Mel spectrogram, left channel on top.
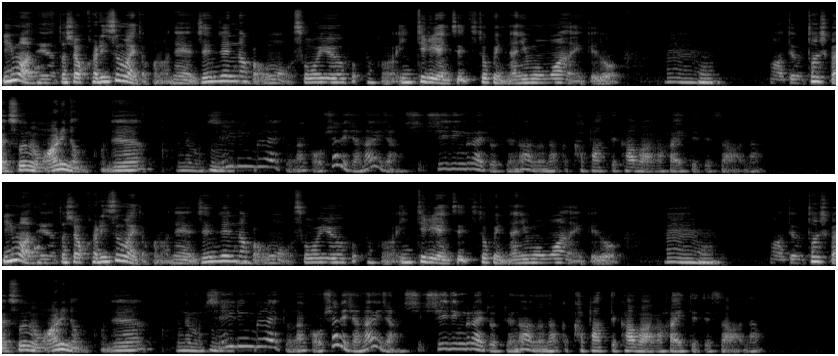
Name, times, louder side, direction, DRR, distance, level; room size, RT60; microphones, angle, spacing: voice 1, 0.0-6.2 7.0-7.1 7.7-9.8 10.4-10.7, left 1 dB, 20° left, 0.5 m, -26 dB
voice 2, 6.6-7.2 10.1-16.0, right 6 dB, 80° right, 0.4 m, -34 dB
7.0 x 3.9 x 3.7 m
head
